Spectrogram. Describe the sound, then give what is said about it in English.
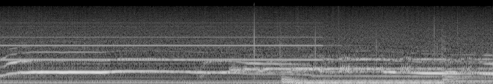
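Several wolves howl together in long, overlapping, sustained tones that slide up and down in pitch, loud and continuous for the whole stretch, with no talking. “The howl of the threatening wolf, that ugly signal of catastrophe, echoes through our culture.”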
